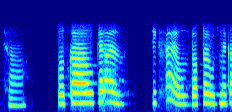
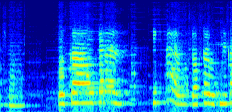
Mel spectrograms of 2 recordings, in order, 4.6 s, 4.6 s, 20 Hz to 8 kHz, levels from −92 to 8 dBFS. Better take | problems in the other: first | noise reduction (neural separator model SepFormer DNS4)

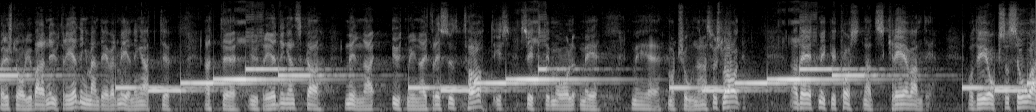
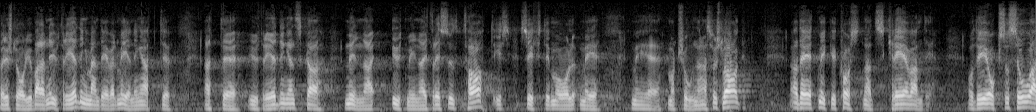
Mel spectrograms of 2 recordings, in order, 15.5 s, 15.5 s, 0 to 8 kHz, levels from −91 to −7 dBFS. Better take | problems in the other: second | background sound (Alarm); 3 dB above the speech

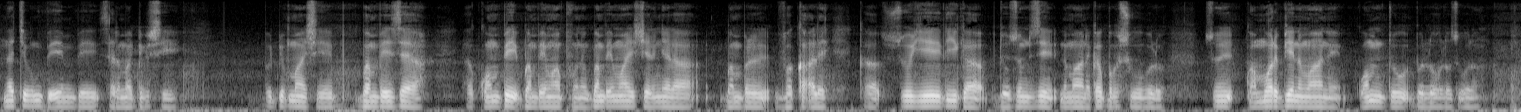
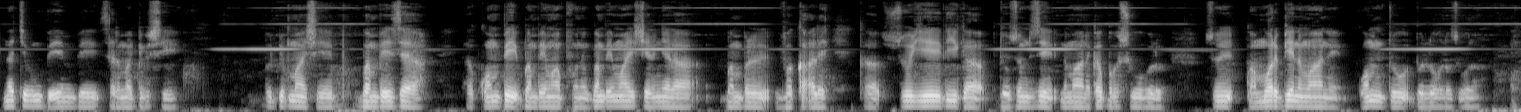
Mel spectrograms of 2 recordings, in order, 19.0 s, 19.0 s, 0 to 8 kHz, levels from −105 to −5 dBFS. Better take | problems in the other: first | noise reduction (classical method log-MMSE)

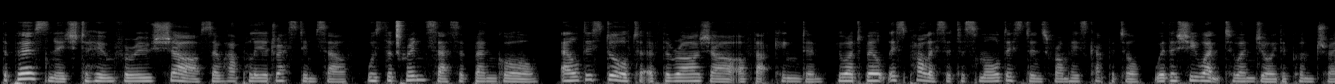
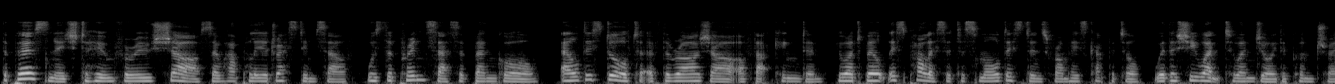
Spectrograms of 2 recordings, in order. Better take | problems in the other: second | noise reduction (neural mask model Resemble Enhance denoiser)

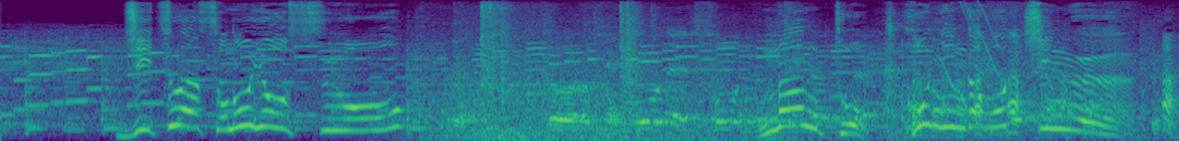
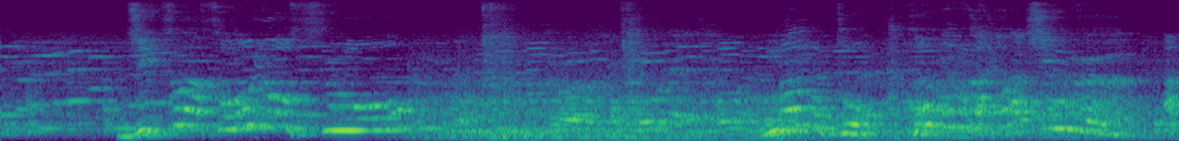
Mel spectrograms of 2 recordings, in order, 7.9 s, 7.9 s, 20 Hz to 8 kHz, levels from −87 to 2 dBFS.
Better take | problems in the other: first | room echo; dies away in 0.9 s

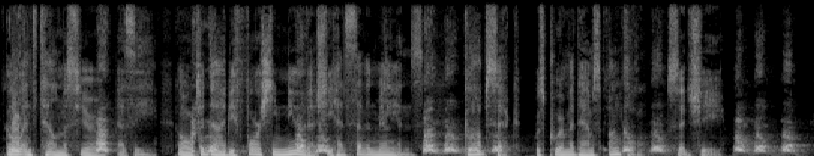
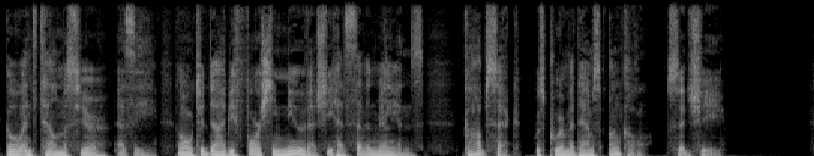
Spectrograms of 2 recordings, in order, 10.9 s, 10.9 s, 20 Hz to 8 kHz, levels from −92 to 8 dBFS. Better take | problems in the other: second | noise reduction (neural mask model Resemble Enhance denoiser)

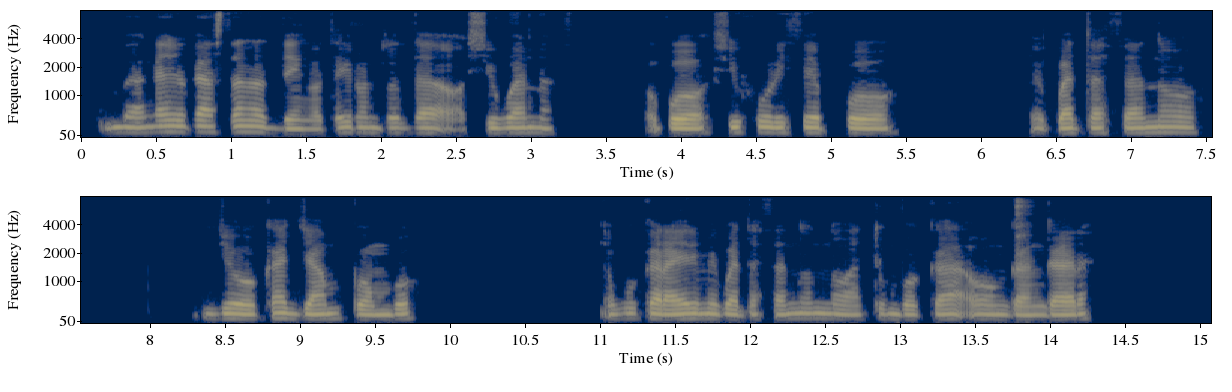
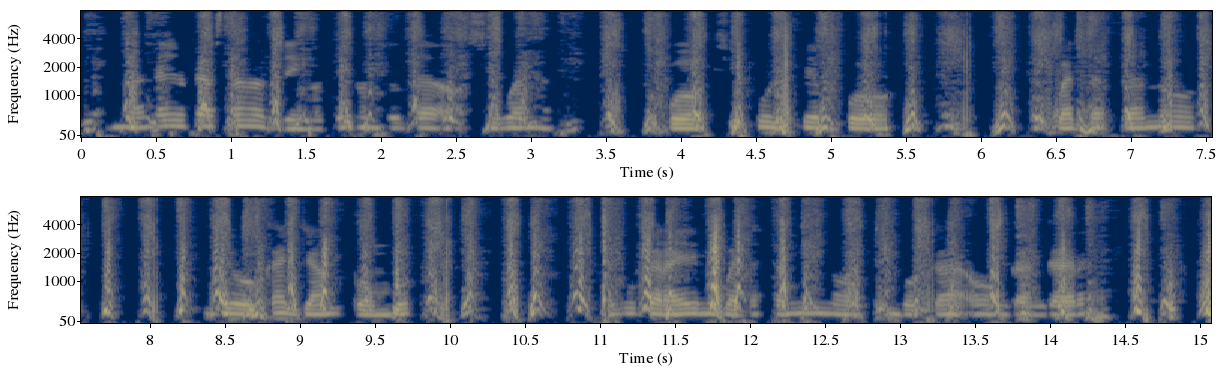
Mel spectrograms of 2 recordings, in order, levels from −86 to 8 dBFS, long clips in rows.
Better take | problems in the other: first | noise reduction (classical method Wiener filter)

